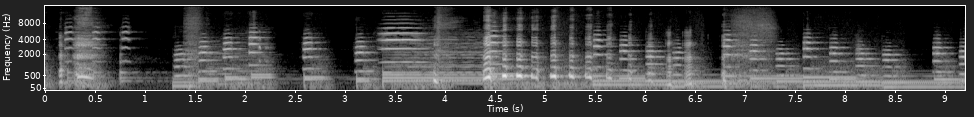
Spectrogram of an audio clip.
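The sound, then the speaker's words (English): A bird whistles a jaunty, tuneful melody of clear pitched notes in steady rhythm, mimicking the Wii music, fairly loud with no talking. “That's a very talented bird.”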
